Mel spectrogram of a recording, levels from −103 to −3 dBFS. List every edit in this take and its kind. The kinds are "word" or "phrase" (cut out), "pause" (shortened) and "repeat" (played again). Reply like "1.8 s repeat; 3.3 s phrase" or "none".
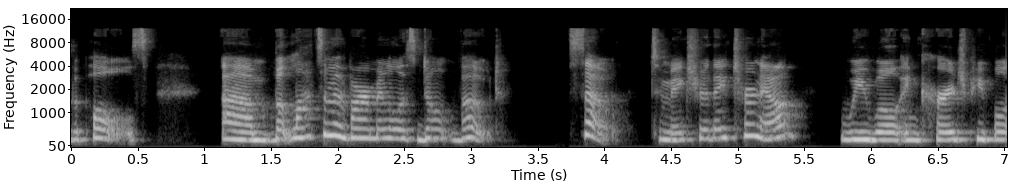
none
